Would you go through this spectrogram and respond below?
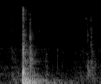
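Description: A VW T25 campervan door being handled during bodywork, a single solid thunk with a brief rattle, followed by a fainter knock near the end.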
